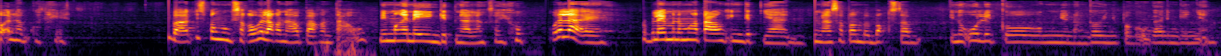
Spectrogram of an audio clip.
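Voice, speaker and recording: A woman's voice: fairly high pitch, a little mellow, a little hiss or hum. A woman vlogger giving a blunt, lecturing casual rant to the camera, swearing casually as she talks.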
